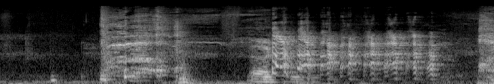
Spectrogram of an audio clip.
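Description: Harsh coughing from a person inhaling from a vape. A few rough coughs burst out, mixed with snickering laughter and other vocal noises. The sounds are uneven and fairly loud.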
